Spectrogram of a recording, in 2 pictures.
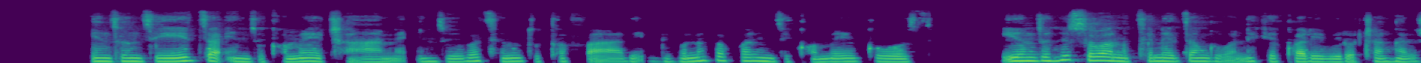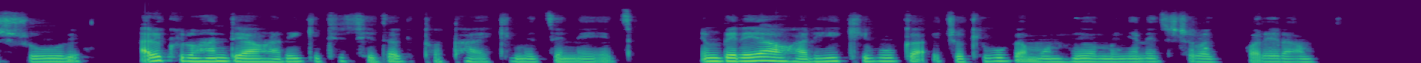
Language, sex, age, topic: Rundi, female, 36-49, education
